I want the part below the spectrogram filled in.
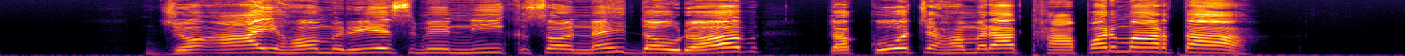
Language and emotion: Maithili, fearful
